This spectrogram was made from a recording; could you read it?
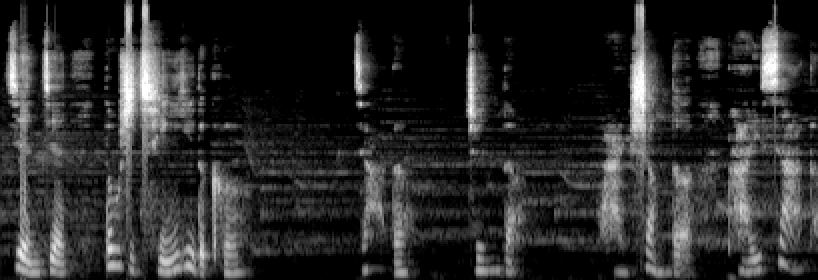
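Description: Slow, breathy low-voiced woman storyteller. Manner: measured, expressive storytelling. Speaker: audiobook narrator. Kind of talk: dramatic literary narration. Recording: music under the voice. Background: background music.

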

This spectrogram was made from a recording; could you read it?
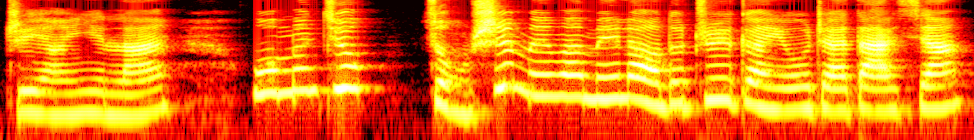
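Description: A woman voicing a small, indignant young apprentice chef with pouty, fast exclamations in a storybook. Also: high voice, lively intonation, fairly bright tone. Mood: exasperated.

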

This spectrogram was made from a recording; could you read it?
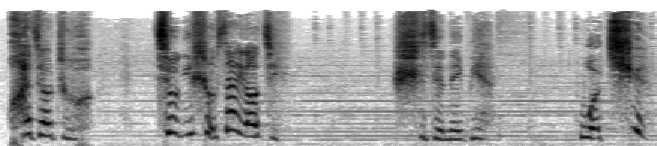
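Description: Woman acting a lively, high-voiced young swordswoman. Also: moderate pace, faint music behind. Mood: flustered, alarmed. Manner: hesitant, coaxing, theatrical. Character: playful, earnest young female swordswoman, a junior disciple. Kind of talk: Chinese wuxia radio drama acting.

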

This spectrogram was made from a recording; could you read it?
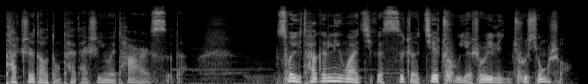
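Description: A man acting a sombre investigator in a Chinese audio drama, recounting things gravely and in a measured way. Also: fairly low pitch, expressive, a little mellow, faint music behind, lightly acted. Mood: sombre, explanatory.

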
